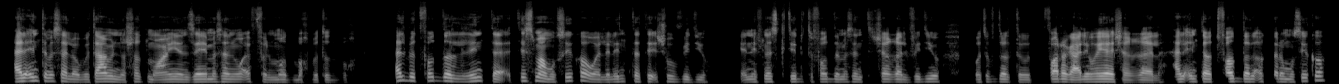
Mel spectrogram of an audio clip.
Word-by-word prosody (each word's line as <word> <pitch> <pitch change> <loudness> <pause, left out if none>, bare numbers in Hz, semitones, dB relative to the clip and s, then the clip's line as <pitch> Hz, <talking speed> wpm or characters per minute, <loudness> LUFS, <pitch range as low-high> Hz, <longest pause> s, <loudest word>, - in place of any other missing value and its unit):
هل 145 +3 +9
أنت 170 0 0
مثلًا 150 -1 +2
لو 120 -3 -4
بتعمل 130 +1 +3
نشاط 120 +2 -4
معيّن 115 +1 +1
زي 120 +1 +3
مثلًا 125 0 -2
واقف 120 - -4
في - - -4
المطبخ 110 -1 -8
بتطبخ، 105 -1 -11 0.4
هل 180 - +3
بِتفَضَّل 170 -1 -2
اللي 135 +2 -3
أنت 170 +1 0
تسمع 165 -3 +4
موسيقى، 150 +7 -1
والّا 115 -1 -4
اللي 120 +2 -4
أنت 135 +1 -6
تشوف 130 -1 -3
فيديو؟ 110 -2 -9 0.3
لإن 120 +2 -4
في 130 - -6
ناس 130 - +2
كتير 130 - -5
تِفَضّل 125 0 -6
مثلًا 120 0 -5
تشغل 120 -1 0
فيديو، 130 +3 -6 0.4
وتفضل 125 +1 -5
تتفرّج 120 +3 -1
عليه 110 +3 +7
وهي 125 -1 +7
شغالة، 105 -1 +2
هل 120 +2 +2
أنت 130 0 +1
تفضّل 130 +1 +2
أكتر 130 0 -5
الموسيقى؟ 155 +10 -2
125 Hz, 190 wpm, -30 LUFS, 115-135 Hz, 0.4 s, هل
